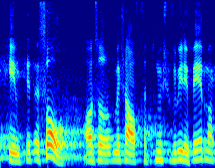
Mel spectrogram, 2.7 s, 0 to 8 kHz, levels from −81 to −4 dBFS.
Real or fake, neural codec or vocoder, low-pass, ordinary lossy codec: fake; codec, 16 kHz, 2 kbps, X-Codec, HuBERT features, trained on balanced general audio; none; none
